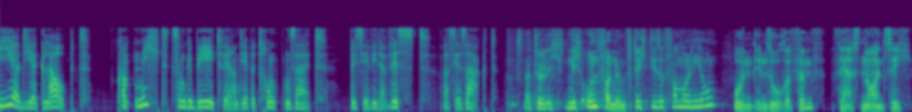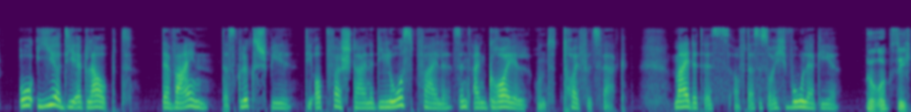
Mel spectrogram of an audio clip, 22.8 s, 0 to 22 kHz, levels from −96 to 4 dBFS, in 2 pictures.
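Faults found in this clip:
No faults found in this speech.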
